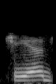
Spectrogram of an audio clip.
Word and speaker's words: Gia: My name is Gia George, G-I-A, and George, spelled like the first name.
